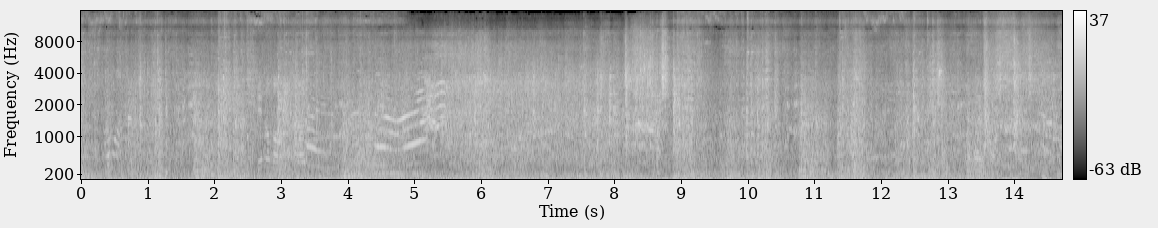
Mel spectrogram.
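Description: Onride sound of a Reverchon Gliding Coaster car running along its steel track: a constant low rumble of wheels and wind on the microphone, with brief high sliding sounds about four to five seconds in. Near the end the car runs into the station.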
